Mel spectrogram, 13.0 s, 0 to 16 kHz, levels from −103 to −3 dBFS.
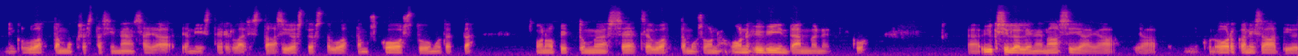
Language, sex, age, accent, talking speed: Finnish, male, 30-49, native, 145 wpm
